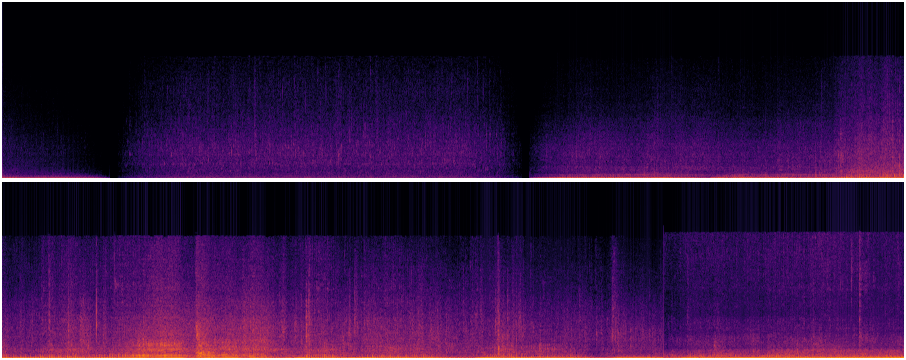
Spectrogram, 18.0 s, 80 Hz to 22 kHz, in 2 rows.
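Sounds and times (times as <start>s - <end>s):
car engine revving under load: 5.3s - 18.0s.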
